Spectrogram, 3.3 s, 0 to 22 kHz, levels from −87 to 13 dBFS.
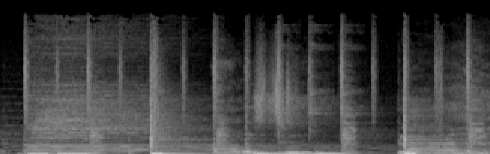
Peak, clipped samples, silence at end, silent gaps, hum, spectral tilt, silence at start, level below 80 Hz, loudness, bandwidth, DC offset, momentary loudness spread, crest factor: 0 dBFS; under 0.1%; 0 s; none; none; -4.5 dB/octave; 0 s; -20 dBFS; -20 LUFS; 19 kHz; under 0.1%; 9 LU; 18 dB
